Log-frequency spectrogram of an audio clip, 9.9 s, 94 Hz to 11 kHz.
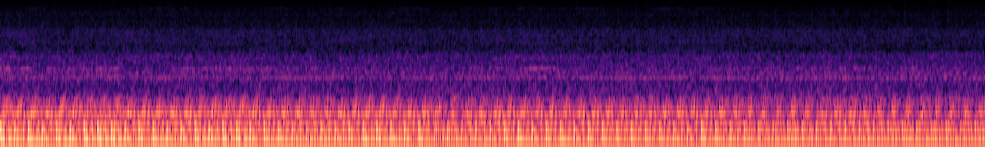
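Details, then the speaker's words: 2011 Ford Mustang GT 5.0 Coyote with Roush exhaust, first fire after replacing all eight rod bearings (King) and rod bolts, fresh 5W-30: steady, deep V8 idle burble echoing in a garage; tick and knock gone. "so indeed the tick was gone but that footage was in a garage and it was pretty echoey with the Roush exhaust"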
